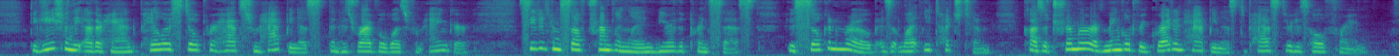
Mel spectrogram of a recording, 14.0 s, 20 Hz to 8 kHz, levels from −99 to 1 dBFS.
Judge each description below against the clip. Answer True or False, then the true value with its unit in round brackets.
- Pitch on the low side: False (220 Hz)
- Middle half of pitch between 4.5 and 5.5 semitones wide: True (5.0 semitones)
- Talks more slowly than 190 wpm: False (195 wpm)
